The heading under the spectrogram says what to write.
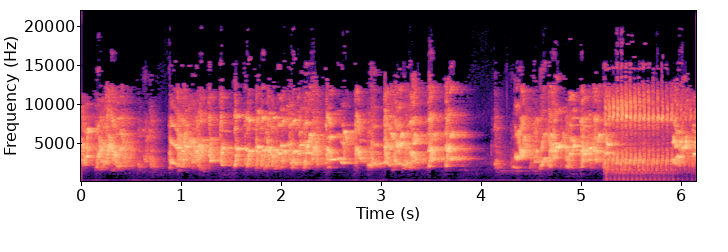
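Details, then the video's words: Lovebird chattering loudly with long streams of harsh, high twittering, ending in a broad burst of noise. "LOVE BIRD..GACOR RAME2"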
